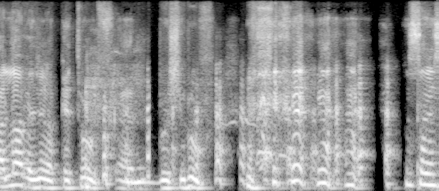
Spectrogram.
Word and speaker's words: Boshirov: Boshirov and Petrov. Yes. You pronounced it far better than I did. Oh, I'm just faking it. Okay. It sounded convincing. I love it, Petrov and Bushirov.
